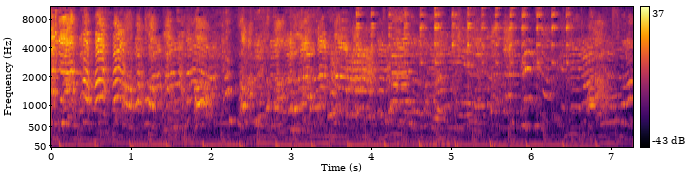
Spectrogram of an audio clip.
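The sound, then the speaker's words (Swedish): Children laugh, giggle and shriek at a cheerful birthday party in Sweden. The laughter and excited young voices run continuously and stay lively from start to finish. “Här hörde vi en inspelning från ett mycket glatt barnkalas någonstans i Sverige.”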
